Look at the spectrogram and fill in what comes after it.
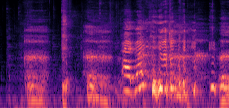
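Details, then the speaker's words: Strained, voiced gagging, sputtering and retching with harsh gasps as air rushes back into a man's lungs after choking on inhaled dust; he recovered. "one of them is able to laugh it off but the other begins to gag and sputter as he becomes unable to breathe listen to the sound of air rush back into his lungs"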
